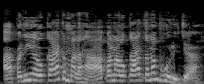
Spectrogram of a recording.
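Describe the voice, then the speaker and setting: A woman plays a spoiled, tyrannical young man in a cartoon comedy. The voice is fairly high and swings widely in pitch. He scolds haughtily in an Awadhi accent. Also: big pitch swings, brisk. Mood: furious, haughty. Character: arrogant, tyrannical spoiled younger brother-in-law, adult man.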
